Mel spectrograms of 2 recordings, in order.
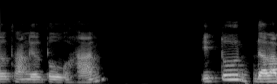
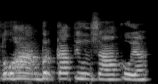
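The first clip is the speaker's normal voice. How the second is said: high, pushy demand; mock a stubborn believer who won't let go; hammed-up insistent plea; stubborn insisting; 11 semitones higher, faster than usual. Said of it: "kita ngotot".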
